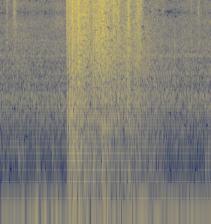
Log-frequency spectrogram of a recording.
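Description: A structure shatters with a loud crash and debris clatters.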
